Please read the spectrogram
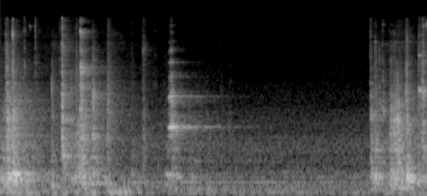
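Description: Old wooden closet door being handled: a few knocks and latch clicks in the first two seconds, one of them leaving a brief ringing tone, then quiet.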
